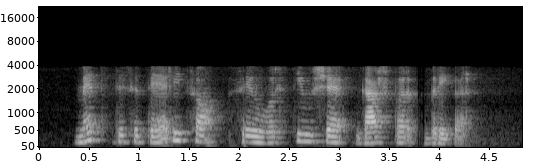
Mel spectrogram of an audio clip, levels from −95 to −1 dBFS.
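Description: Throughout, the speech sounds muffled and narrow, with scratchy s sounds and a granular hiss underneath. This is the Bluetooth CVSD headset codec, whose one-bit delta coding fits a 64 kbps link and cuts everything above 4 kHz.

At 2.05 to 2.08 s there is a brief hole with abrupt edges and a moment of lower level. This is unconcealed Bluetooth headset packet loss, with about 15 ms, likely a couple of packets, dropped and replaced by silence or an idle pattern. From 3.77 to 3.87 s the speech turns chopped and crackly as further losses totalling 45 ms scatter across about 75 ms, none longer than 15 ms.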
